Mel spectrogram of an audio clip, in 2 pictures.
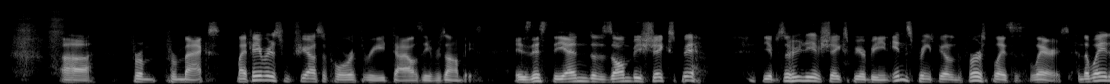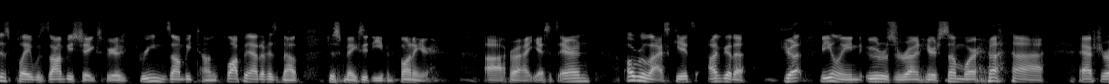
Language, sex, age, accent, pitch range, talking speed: English, male, 20-39, American, 120-175 Hz, 210 wpm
